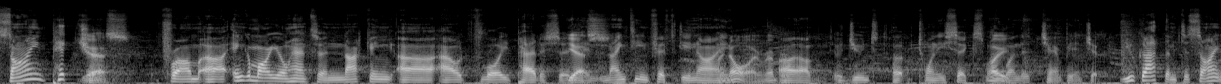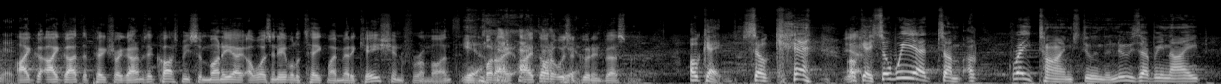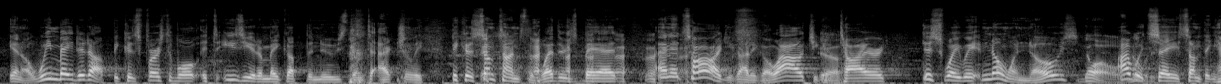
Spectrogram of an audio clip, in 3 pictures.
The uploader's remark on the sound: The podcast celebrates the Reds Opening Day on location at a festive art gallery inspired by Reds baseball cards.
